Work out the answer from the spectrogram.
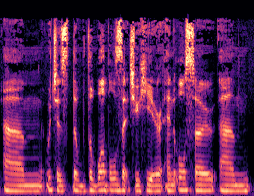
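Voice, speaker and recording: A man's voice: fairly low pitch, completely flat delivery, unhurried, a bit bright. Man, thirties, radio guest, rambling storyteller, laughs a lot, quotes people. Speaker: guest musician. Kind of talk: casual radio interview.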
